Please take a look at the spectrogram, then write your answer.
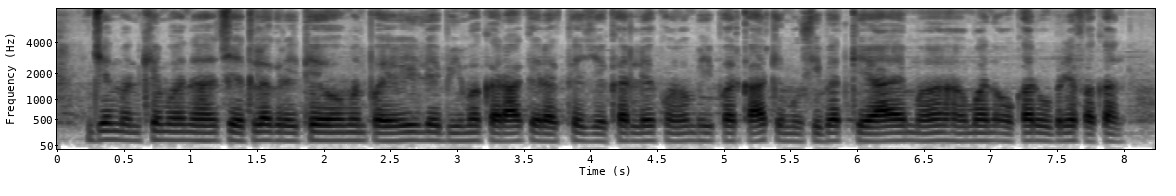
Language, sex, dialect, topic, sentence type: Chhattisgarhi, male, Western/Budati/Khatahi, banking, statement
